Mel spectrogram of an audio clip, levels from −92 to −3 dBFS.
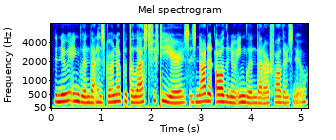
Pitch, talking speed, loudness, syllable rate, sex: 225 Hz, 270 wpm, -15 LUFS, 5.4 syllables/s, female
